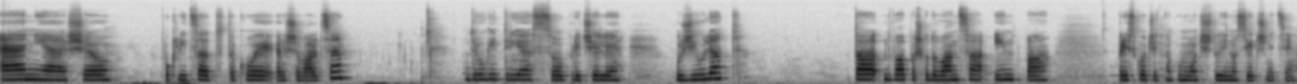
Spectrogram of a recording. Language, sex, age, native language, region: Slovenian, female, 12-17, Slovenian, Drava region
